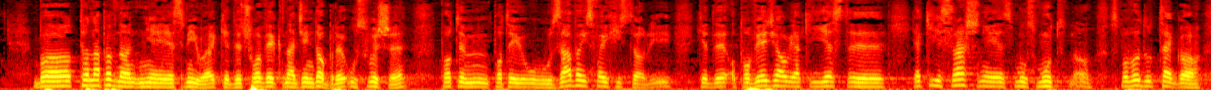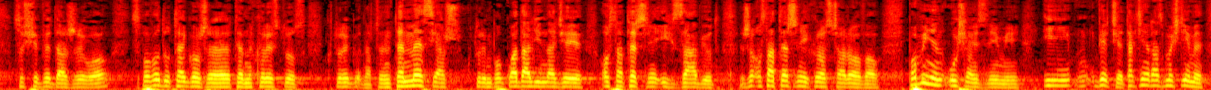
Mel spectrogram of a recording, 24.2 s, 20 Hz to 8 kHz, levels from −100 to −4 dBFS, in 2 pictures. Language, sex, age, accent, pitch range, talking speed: Polish, male, 40-59, native, 130-160 Hz, 160 wpm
